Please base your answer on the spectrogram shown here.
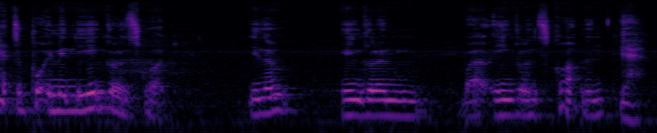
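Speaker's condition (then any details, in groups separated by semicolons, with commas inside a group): Motor neurone disease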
